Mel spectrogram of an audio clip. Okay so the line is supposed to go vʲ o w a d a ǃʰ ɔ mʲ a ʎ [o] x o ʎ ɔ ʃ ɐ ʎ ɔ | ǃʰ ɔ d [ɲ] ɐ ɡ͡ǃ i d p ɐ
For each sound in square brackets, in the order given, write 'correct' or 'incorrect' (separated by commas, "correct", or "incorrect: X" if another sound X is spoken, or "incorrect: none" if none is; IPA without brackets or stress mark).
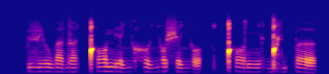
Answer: incorrect: ɔ, correct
